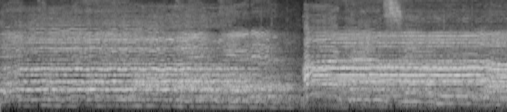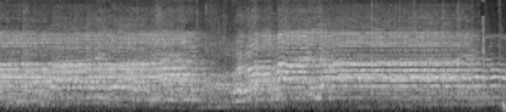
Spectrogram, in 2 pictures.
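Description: Mixed male and female voices singing a cappella in five-part harmony, holding long chords. The singing breaks off briefly about three seconds in and again about seven seconds in, then resumes.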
